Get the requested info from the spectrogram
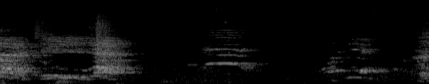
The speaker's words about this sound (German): Sie singen wieder.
